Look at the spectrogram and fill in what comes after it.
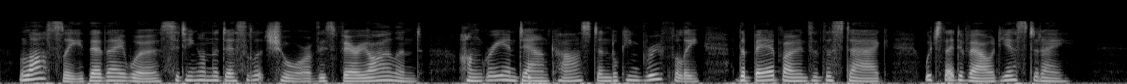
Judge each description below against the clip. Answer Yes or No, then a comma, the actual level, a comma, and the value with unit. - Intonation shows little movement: No, average, 4.4 semitones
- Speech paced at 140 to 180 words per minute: Yes, average, 160 wpm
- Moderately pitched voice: Yes, medium, 170 Hz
